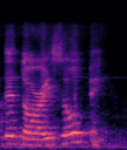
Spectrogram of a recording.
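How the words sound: It is said with a Brazilian accent. The speaker calls it wrong. "O brasileiro vai falar"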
